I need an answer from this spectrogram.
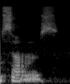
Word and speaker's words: Tsum Tsum: name of them some sums i guess the t is silent i think it's sum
